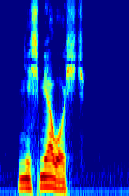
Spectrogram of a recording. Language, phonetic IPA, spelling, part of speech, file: Polish, [ɲɛ̇ˈɕmʲjawɔɕt͡ɕ], nieśmiałość, noun, Pl-nieśmiałość.ogg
